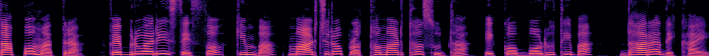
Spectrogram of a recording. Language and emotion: Odia, neutral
